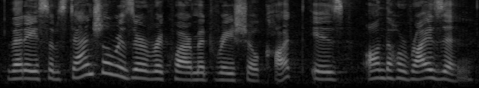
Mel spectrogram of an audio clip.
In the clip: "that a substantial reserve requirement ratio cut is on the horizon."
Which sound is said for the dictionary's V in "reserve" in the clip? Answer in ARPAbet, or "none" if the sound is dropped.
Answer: V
